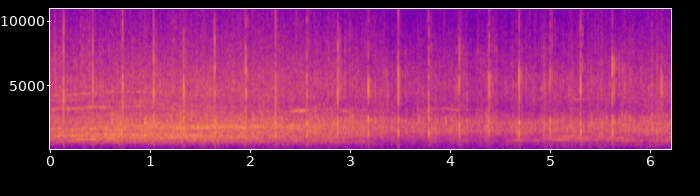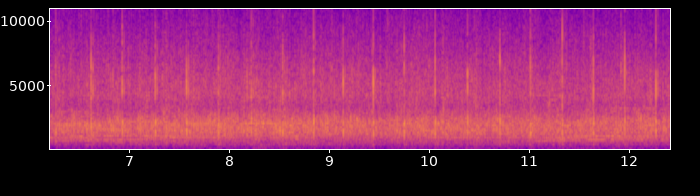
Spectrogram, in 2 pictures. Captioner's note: cheering and applause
